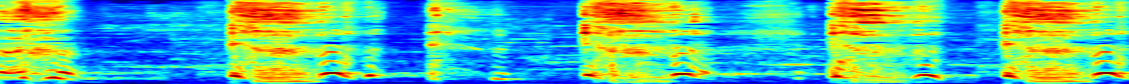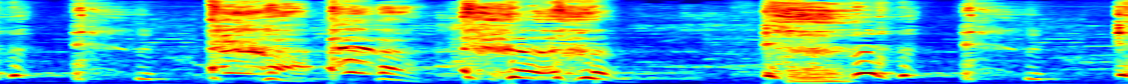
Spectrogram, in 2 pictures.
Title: woman coughing sound effect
